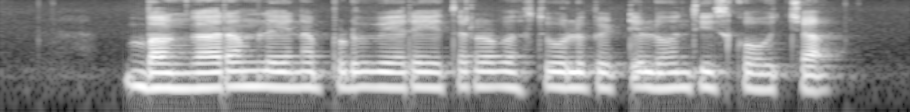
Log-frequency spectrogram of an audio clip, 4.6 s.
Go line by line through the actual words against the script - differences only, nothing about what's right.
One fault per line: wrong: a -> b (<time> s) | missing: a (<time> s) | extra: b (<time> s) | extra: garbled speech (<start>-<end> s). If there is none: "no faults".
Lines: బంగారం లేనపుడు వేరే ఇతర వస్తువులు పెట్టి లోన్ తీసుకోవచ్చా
no faults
